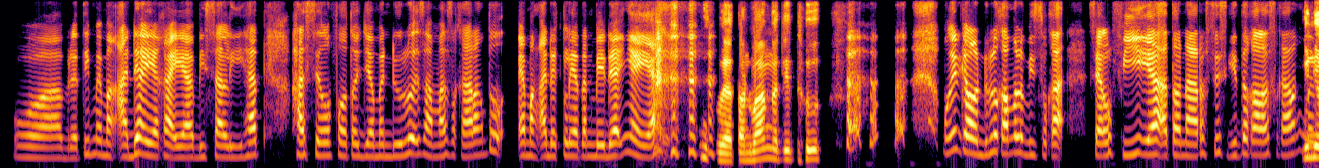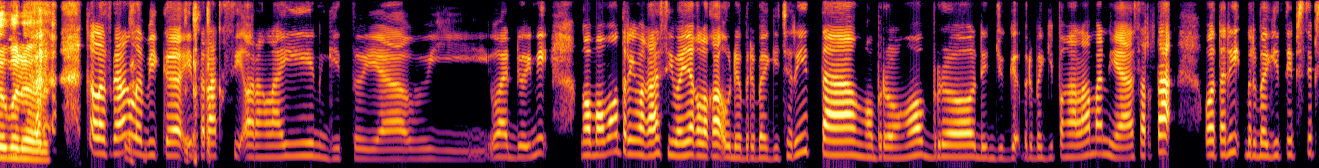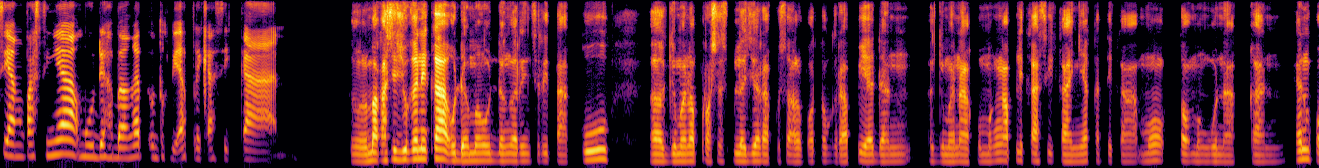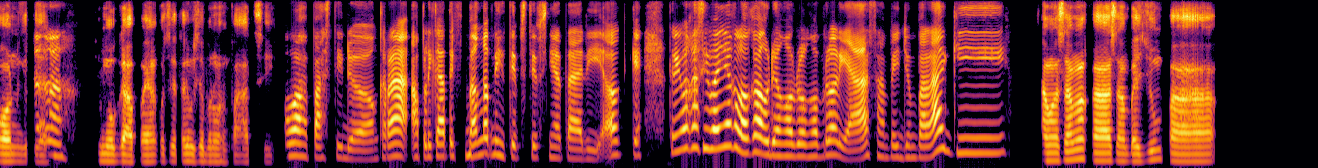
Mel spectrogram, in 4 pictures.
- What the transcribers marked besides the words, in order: laugh; in English: "selfie"; laughing while speaking: "ke"; chuckle
- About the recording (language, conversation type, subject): Indonesian, podcast, Bagaimana Anda mulai belajar fotografi dengan ponsel pintar?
